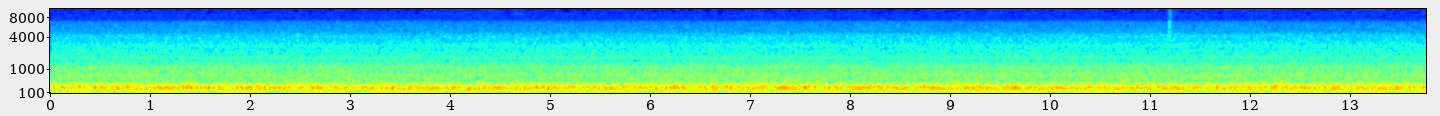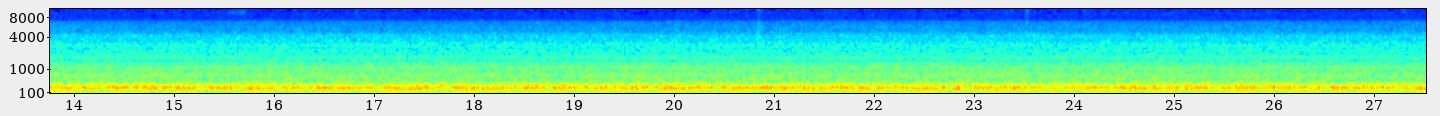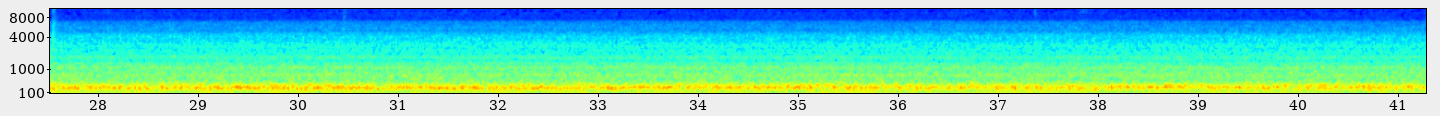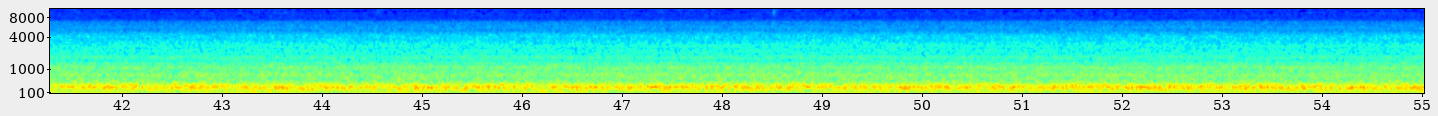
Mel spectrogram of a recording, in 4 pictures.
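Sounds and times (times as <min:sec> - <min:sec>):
wood stove fire rumbling: 0:00.0 - 0:55.0.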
